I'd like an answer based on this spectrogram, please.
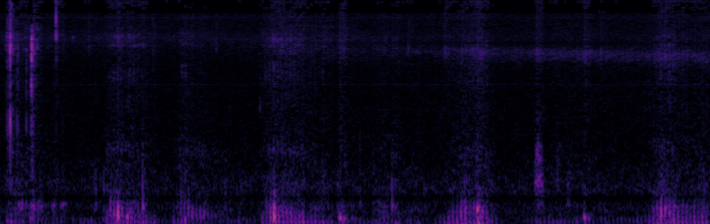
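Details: Don Sphynx kittens suckle from their mother, giving deep, coarse purring in uneven swells about every second, with soft sucking ticks between them in a quiet room.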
